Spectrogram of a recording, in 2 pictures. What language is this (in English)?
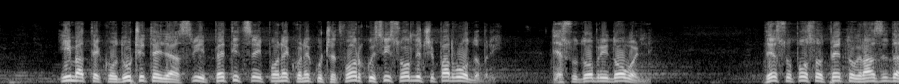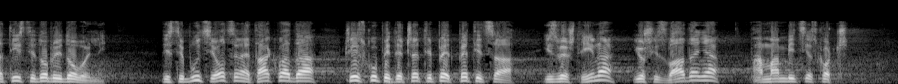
Serbian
